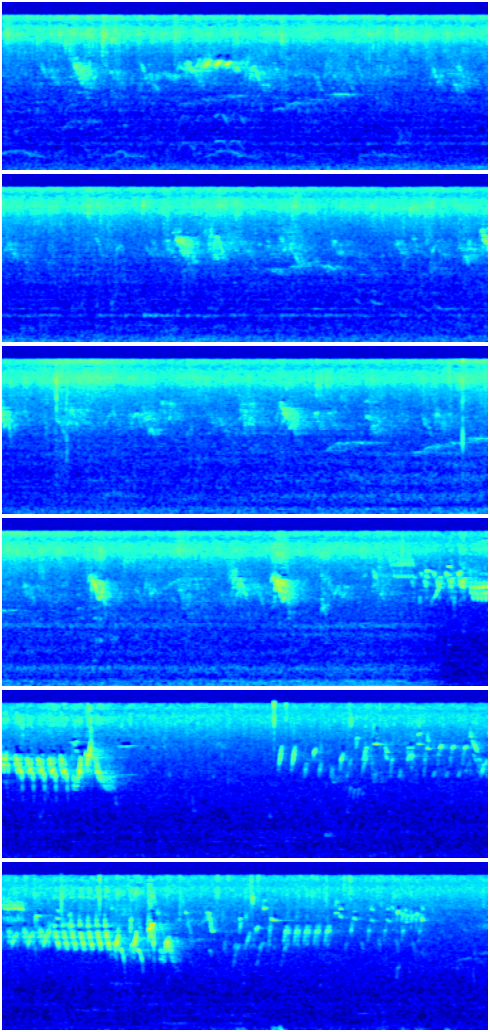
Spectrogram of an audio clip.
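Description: Faint outdoor ambience of small songbirds chirping and singing, over a steady low rumble that cuts off suddenly about two-thirds of the way through. After that the bird song is heard alone, with a couple of louder fast trills.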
